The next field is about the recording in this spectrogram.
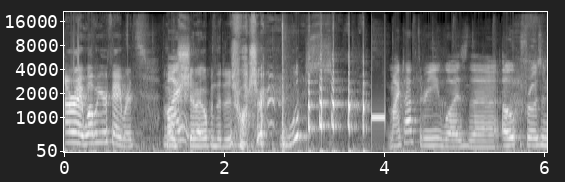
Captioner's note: laughs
